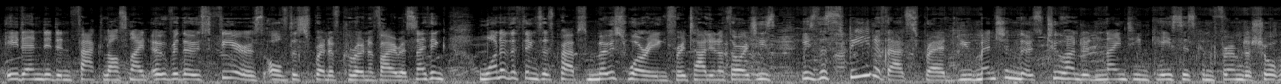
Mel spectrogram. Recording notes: live from the New York Stock Exchange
